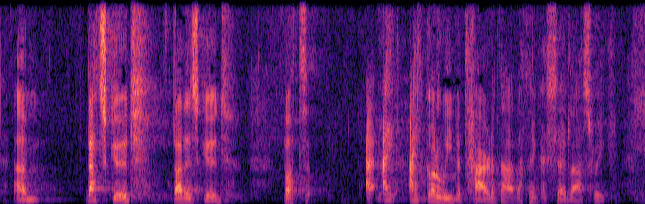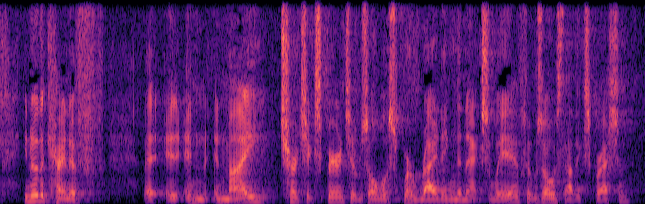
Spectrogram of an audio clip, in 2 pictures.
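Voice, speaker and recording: This voice has a Northern Irish accent and lively intonation. The pace is moderate, with long, frequent pauses. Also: man, fairly high pitch for a man. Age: 30s. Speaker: pastor. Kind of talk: sermon. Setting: church.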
